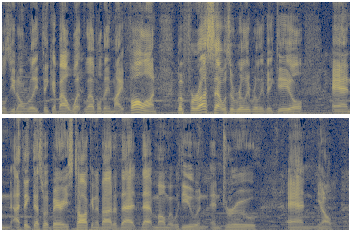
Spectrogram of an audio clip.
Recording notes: Sat down for a conversation with the crew from The What Podcast while at Chattanooga, Tennessee’s Moon River Festival over the festival.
